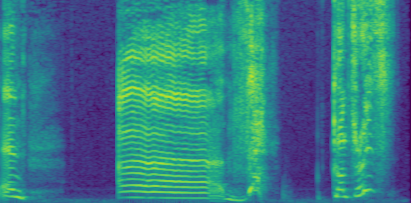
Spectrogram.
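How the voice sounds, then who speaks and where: A man playing a pompous, self-satisfied Victorian English gentleman in a theatrical reading, with grand, drawn-out oratory. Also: very high voice, big pitch swings, gravelly, voice pushed up, full character voice.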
